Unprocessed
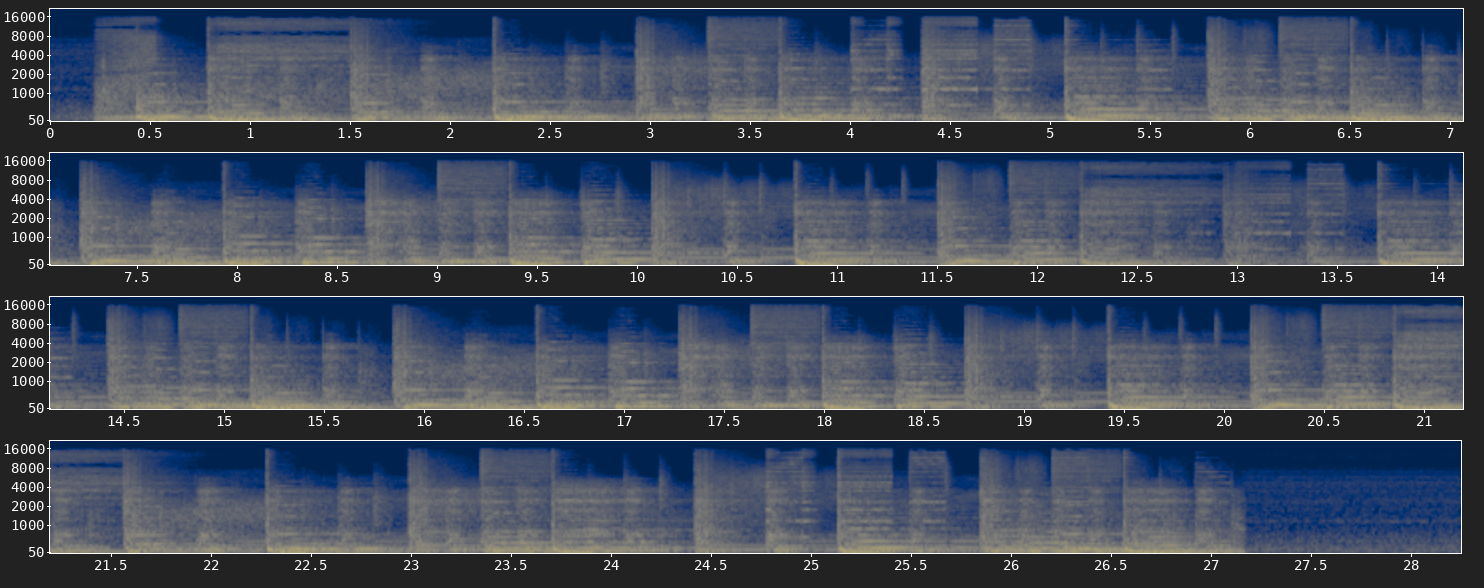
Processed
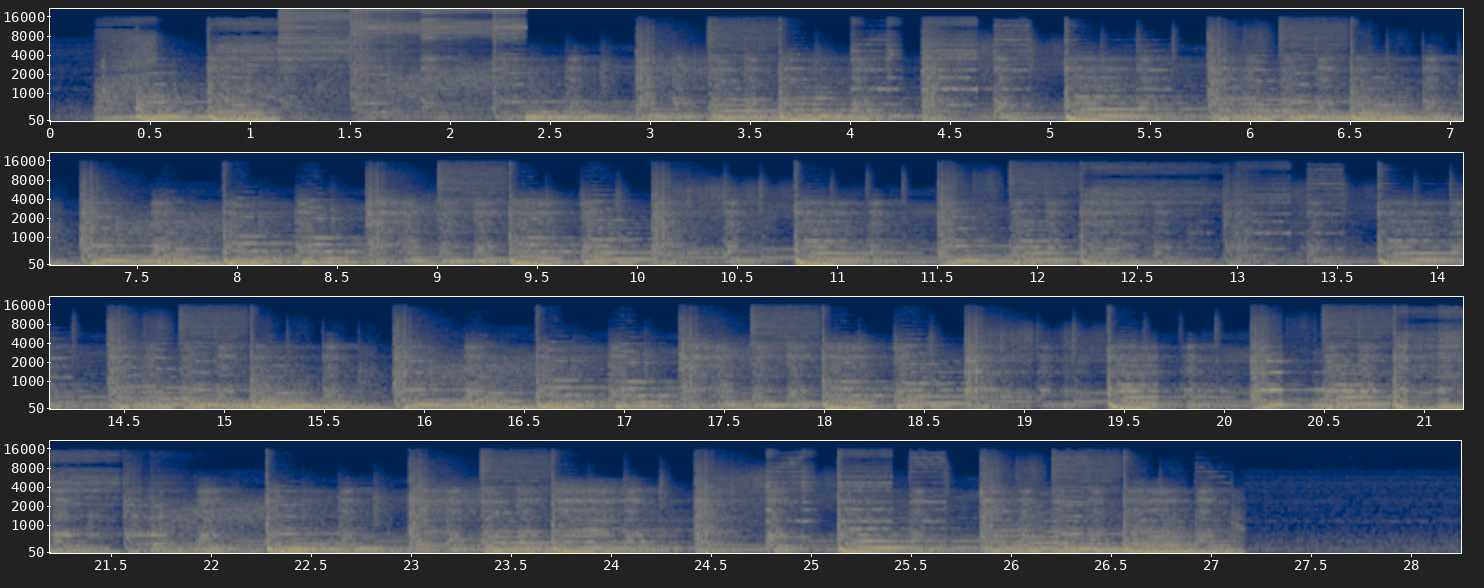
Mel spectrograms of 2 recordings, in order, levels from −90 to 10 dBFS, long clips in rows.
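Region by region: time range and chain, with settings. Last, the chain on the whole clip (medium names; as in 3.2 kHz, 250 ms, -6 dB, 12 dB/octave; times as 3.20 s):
1.15–2.39 s: RIAA curve recording + compression 2:1, threshold -32 dBFS + careless resampling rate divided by 4×, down filtered, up zero stuff
18.58–21.79 s: square tremolo 1.6 Hz, depth 60%, duty 75% + small resonant body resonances 690/1400/2100 Hz, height 9 dB
whole clip: none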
